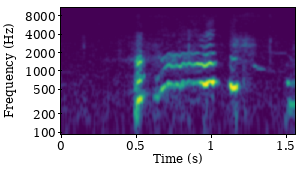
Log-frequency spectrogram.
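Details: Puppy whining beside its mother at home, one wavering nasal whine between short clicks and scuffles, faint background hiss.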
